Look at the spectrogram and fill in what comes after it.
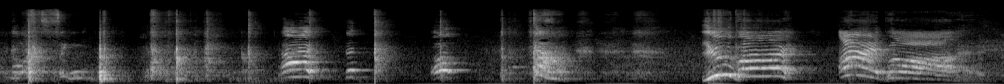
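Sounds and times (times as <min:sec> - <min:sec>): sharp knocks or slaps: 0:00.2 - 0:05.6.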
